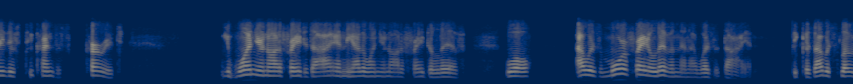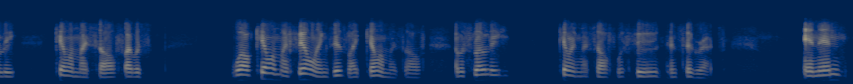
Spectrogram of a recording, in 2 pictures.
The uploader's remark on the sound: 100 Pounders Phone Meeting.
